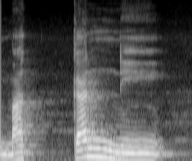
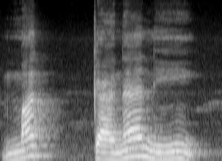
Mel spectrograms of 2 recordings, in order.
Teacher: نون کا نون میں ادغام ہے، اور ابن کثیر مکی یعنی ابن کثیر مکی کی قرأت فق ادغام کے بغیر ہے، یعنی مکننی۔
